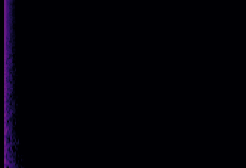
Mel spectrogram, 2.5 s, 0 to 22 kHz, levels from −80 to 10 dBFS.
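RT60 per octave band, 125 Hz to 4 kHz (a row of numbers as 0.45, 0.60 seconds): 0.40, 0.45, 0.35, 0.30, 0.30, 0.30 seconds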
